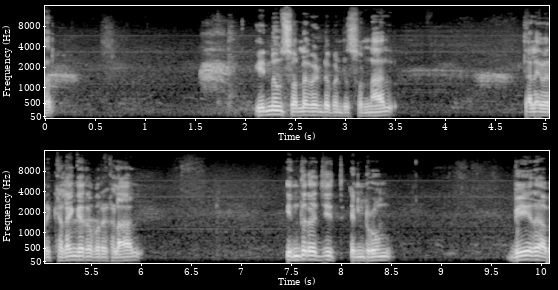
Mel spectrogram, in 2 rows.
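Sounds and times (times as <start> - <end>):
harsh bird call: 0.0 - 0.4, 3.6 - 4.8
man talking: 2.1 - 3.6, 4.8 - 6.1, 7.5 - 8.6, 9.7 - 10.0.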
